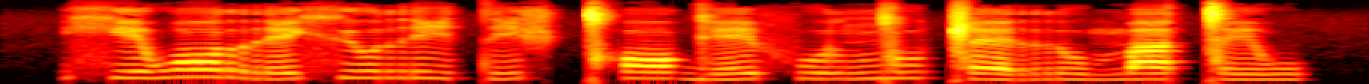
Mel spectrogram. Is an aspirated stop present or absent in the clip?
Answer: present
